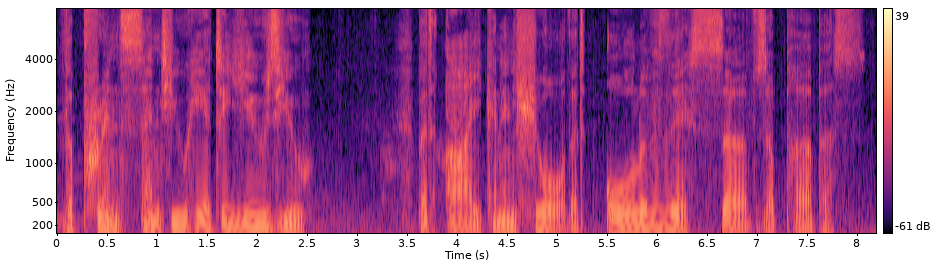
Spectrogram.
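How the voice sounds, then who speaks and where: A man's voice: deep voice, expressive, slow pace, full character voice. An actor playing a sly, ambitious old clergyman burdened by guilt, speaking formally and theatrically in a video game. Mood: agitated. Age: older. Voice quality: gravelly, husky. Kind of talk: video game cutscene acting.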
